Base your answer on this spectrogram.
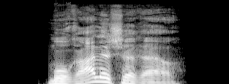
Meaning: inflection of moralisch: 1. strong/mixed nominative masculine singular comparative degree 2. strong genitive/dative feminine singular comparative degree 3. strong genitive plural comparative degree
- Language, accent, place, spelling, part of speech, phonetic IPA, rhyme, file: German, Germany, Berlin, moralischerer, adjective, [moˈʁaːlɪʃəʁɐ], -aːlɪʃəʁɐ, De-moralischerer.ogg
